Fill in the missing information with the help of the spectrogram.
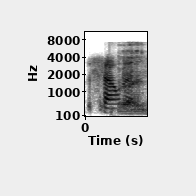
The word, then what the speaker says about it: sauna: and you had a sauna, or sauna in English, but sauna is the Finnish pronunciation, and you know, it's the same kind of idea that is to carve out reality.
